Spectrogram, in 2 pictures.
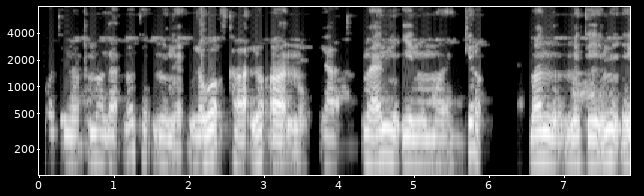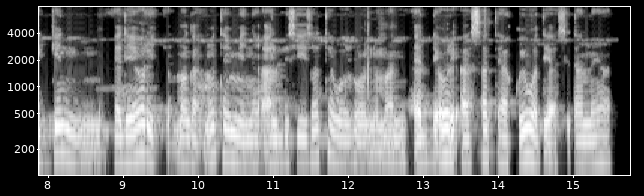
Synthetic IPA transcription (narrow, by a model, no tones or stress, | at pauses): wɔt̪ɪnɔmɐɡɐnːɔt̪ɛmːɪnɛ̰lɔɡɔkaːlːɔʔaːnːɔ̰jaːt̪ | mɐjnːɪʔinʊmːaɛkːɪɾɔ | mɐnːʊ̰mɪt̪inɪʔɪkːɪnhɛd̪ɛjɔɾɪt͡ʃːɔmɐɡɐ̰nːɔt̪ɛmːɪnɛʔɐ̰lbɪsiːsɐt̪ːɛwɔrːonːʊ̰mɐ̰nːhɛd̪ːɛ̰ʔɔɾɪ̰ʔɐsːɐt̪ːɛhɐkːʊjwɔt̪ɪ̰ɐ̰sːɪt̪ɐnːɔjaːt̪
